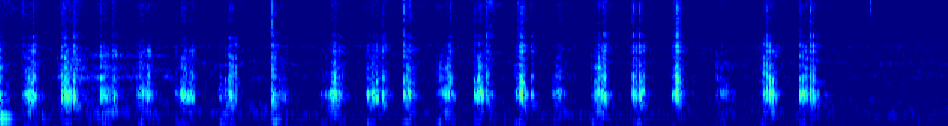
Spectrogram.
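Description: A quick, even run of about twenty light clicks at a computer, roughly four a second, stopping about five and a half seconds in. It is the sound of paging rapidly through presentation slides to reach the right one.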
